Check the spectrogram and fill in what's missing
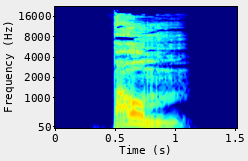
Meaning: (noun) 1. tree 2. boom; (proper noun) 1. a surname 2. a German Jewish surname
- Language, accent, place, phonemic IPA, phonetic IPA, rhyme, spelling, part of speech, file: German, Germany, Berlin, /baʊ̯m/, [baʊ̯m], -aʊ̯m, Baum, noun / proper noun, De-Baum2.ogg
